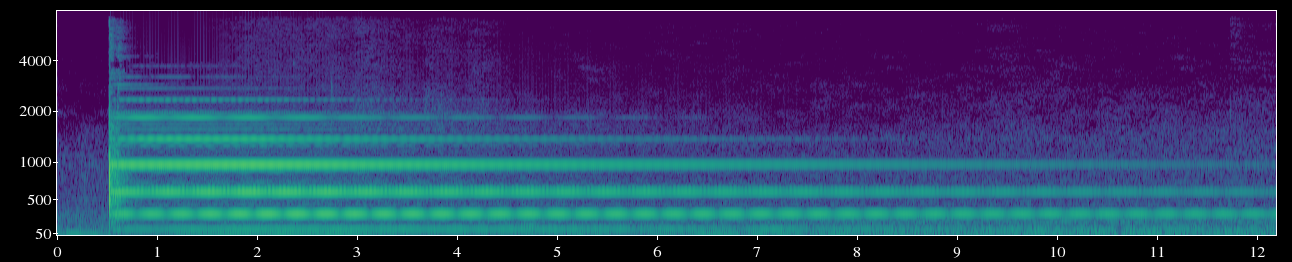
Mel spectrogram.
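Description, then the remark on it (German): A single meditation gong in a Buddhist centre is struck once and rings out alone, its deep shimmering tone sustaining and slowly fading with a gentle pulsing wobble over about ten seconds. “Es können unheilsame sein, wie mit jedem Gongschlag wird es näher dem Ende zu, dann kann ich endlich flirten oder was auch.”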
